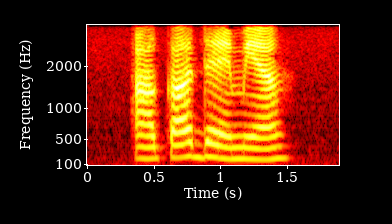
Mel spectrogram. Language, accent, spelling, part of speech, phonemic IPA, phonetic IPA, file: Armenian, Eastern Armenian, ակադեմիա, noun, /ɑkɑˈdemiɑ/, [ɑkɑdémjɑ], Hy-ակադեմիա.ogg
- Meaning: academy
